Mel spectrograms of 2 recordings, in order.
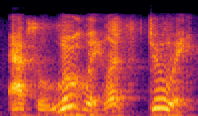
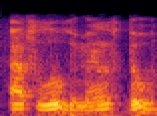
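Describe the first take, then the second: First: It is said in an excited way. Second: It is said in a flat, unexcited way.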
